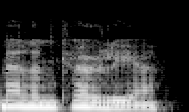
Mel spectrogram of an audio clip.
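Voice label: "meek", British English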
